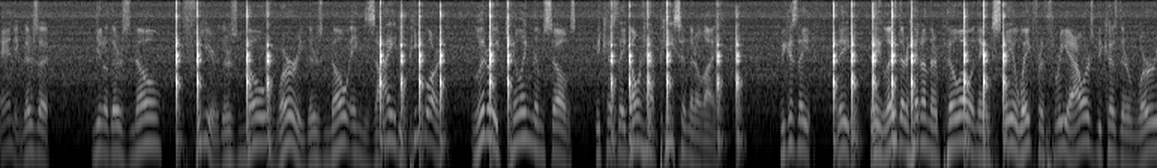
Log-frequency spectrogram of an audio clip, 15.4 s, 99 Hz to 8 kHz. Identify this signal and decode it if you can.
Tap code, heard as taps on a table, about 4 knocks a second, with speech in English. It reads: GRRX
